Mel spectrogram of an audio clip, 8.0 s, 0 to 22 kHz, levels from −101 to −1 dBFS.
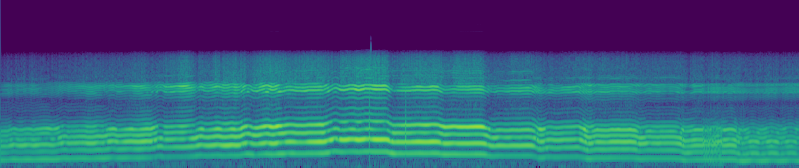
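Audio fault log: Throughout, Bluetooth SBC compression: the music's treble flickers and drops away under a gritty, aliased haze, likely from SBC coding, which fits a starved bit pool near 80 kbps, leaving the weak upper sub-bands with few or no bits and the rest coarsely quantised.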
